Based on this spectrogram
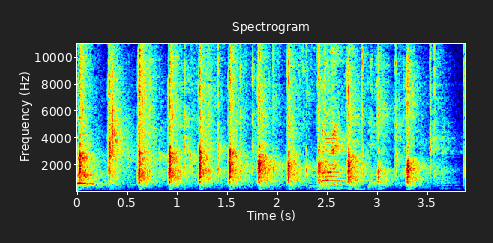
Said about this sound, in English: Give the Lord a hand clap.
